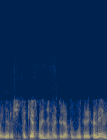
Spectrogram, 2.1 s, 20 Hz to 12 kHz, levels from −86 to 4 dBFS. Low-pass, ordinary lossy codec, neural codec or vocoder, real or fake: 7.2 kHz; MP3, 48 kbps; none; real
